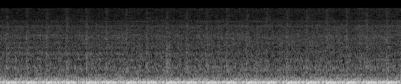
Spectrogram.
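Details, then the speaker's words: LS-swapped OBS Suburban at idle: a deep, loud, lumpy idle with a raw open rumble. Owner says it runs well and the sound is just a poor exhaust, not a hidden engine fault. "Now I do sound like I got something that's hidden, but the reality is with it, y'all, it's just a shitty exhaust."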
